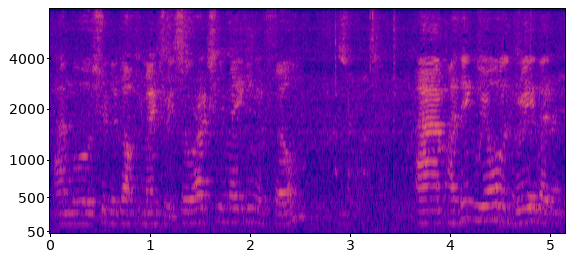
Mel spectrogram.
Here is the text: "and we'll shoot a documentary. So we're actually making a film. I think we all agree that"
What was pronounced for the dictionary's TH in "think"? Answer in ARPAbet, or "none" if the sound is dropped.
TH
